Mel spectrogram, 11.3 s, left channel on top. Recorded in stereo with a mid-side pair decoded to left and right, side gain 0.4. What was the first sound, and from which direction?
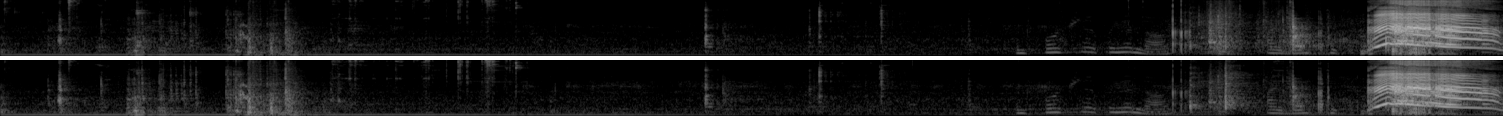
Keys jangling, 5° left.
